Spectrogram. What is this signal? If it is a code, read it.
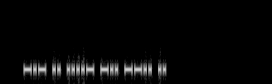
Morse code, heard as a keyed tone, about 53 wpm, 700 Hz. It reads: KI4DZI
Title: USA Call Signs - 6 Characters - 3x Character Spacing - 50wpm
